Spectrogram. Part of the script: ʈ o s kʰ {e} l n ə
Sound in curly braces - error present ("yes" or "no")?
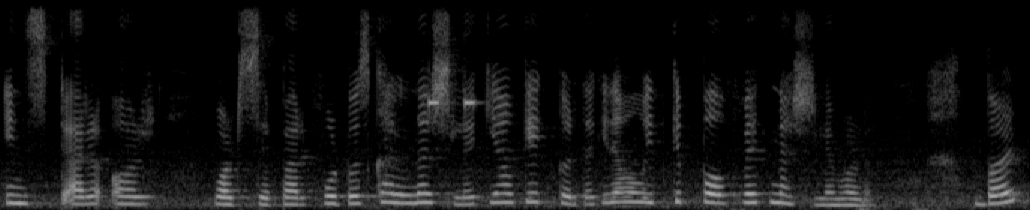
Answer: yes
